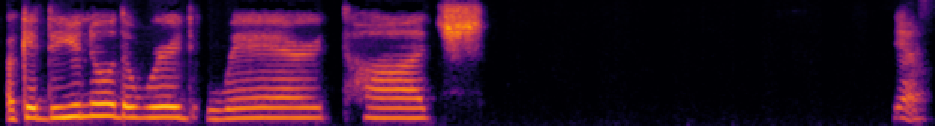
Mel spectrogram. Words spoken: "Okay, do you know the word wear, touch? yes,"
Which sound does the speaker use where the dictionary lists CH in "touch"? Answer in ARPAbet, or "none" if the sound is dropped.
CH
